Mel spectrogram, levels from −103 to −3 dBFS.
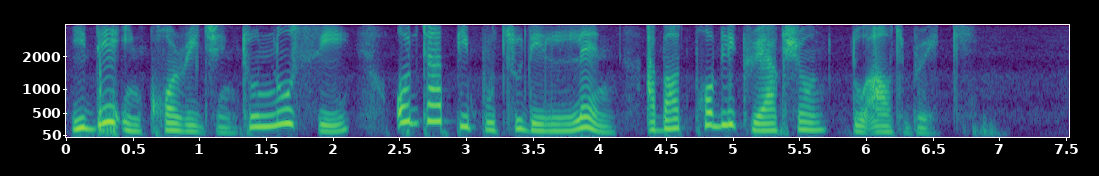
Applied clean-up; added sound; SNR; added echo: none; none; none; none.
